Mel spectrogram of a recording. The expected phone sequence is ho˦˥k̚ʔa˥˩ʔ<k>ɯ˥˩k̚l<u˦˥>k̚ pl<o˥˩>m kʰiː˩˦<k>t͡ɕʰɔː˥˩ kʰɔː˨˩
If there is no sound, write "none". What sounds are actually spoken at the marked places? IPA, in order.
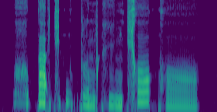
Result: t͡ɕ, o˦˥, o˨˩, ŋ

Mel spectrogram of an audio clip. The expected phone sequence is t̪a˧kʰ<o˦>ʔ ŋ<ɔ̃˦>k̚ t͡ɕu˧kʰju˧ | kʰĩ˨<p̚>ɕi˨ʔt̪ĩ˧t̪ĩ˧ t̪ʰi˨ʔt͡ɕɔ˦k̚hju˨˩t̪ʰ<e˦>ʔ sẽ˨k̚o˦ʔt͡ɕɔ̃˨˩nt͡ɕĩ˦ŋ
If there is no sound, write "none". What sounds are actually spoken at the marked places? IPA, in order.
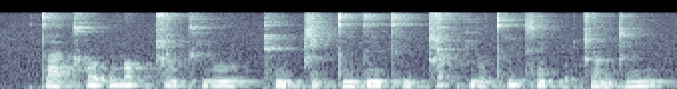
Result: o˦, ɔ˦, p̚, i˦

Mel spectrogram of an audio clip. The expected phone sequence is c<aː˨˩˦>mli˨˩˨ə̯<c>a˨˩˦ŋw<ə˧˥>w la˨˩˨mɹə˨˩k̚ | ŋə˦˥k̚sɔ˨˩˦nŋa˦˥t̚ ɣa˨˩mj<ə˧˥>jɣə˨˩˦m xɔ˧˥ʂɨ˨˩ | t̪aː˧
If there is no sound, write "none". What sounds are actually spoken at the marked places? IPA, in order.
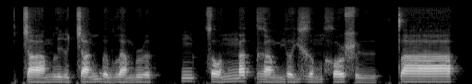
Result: aː˨˩˨, c, ə˨˩˨, ə˨˩˦

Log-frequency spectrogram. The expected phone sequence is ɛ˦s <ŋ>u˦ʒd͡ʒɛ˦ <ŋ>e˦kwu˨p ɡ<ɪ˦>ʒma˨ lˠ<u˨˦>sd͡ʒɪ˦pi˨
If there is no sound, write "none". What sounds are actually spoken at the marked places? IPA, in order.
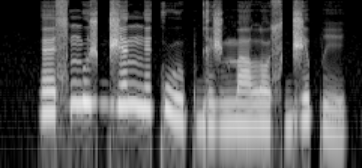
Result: ŋ, ŋ, ɪ˨, u˨

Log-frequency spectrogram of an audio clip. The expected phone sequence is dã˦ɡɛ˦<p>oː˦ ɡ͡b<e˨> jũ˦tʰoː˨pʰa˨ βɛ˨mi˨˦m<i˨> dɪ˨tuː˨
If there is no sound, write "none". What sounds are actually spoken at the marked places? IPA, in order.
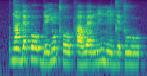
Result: p, e˨, ĩ˨

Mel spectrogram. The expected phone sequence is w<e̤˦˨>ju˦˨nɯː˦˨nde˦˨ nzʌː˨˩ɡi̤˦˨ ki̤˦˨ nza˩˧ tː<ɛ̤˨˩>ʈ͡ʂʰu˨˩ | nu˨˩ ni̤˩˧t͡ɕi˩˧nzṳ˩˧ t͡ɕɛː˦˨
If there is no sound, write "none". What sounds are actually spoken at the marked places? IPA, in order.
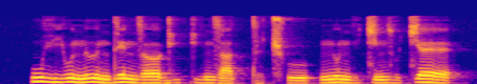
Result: e̤˦˨, ɛ̤˩˧

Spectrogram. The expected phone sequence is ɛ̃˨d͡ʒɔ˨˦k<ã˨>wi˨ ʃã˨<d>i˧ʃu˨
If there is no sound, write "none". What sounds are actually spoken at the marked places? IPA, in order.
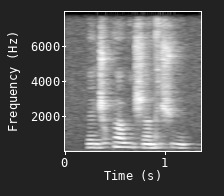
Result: ã˧, d

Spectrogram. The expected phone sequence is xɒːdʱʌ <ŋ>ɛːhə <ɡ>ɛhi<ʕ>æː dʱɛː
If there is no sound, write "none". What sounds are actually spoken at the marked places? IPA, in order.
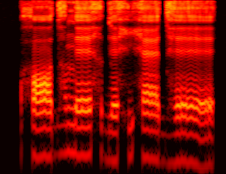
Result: ŋ, ɡ, h

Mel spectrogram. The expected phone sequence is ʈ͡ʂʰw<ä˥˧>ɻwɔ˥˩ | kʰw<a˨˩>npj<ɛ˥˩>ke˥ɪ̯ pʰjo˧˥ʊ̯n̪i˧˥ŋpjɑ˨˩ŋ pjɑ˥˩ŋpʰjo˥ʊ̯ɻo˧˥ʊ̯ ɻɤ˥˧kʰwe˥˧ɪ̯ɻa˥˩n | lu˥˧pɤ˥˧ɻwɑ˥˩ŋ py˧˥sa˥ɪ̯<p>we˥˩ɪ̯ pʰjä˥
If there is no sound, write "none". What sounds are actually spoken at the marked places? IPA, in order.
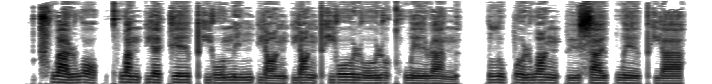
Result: ä˥˧, a˥˧, ɛ˥˩, p

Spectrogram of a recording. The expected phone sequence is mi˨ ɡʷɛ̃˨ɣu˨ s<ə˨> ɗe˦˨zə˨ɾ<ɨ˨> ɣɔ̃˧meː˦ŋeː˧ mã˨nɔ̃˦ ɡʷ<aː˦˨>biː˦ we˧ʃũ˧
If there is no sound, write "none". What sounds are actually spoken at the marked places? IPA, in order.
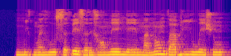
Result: ə˨, ɨ˨, aː˦

